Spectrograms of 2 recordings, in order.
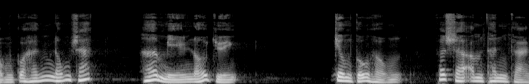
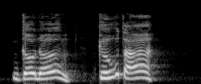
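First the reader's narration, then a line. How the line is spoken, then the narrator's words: Urgent loud call. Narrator (Vietnamese): Trần Thực vội vàng lớn tiếng nói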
